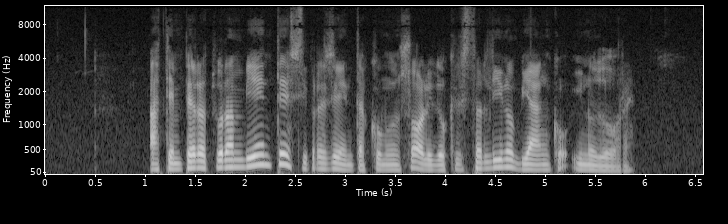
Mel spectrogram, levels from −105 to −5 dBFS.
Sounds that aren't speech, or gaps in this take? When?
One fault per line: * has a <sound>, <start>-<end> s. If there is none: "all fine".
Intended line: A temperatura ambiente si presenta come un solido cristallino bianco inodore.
all fine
